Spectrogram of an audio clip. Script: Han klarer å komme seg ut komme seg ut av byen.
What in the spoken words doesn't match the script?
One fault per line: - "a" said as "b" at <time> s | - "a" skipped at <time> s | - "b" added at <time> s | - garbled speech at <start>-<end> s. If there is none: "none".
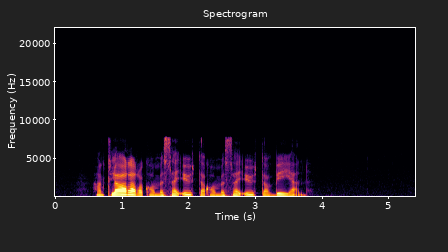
none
